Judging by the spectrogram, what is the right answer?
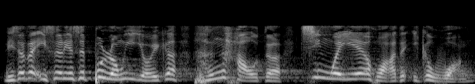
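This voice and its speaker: Male sermon interpreter, Malaysian accent, high voice, halting phrases, muffled hall sound. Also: lively intonation. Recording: muffled, long hall reverb.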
